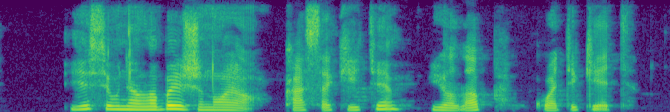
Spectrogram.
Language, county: Lithuanian, Kaunas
